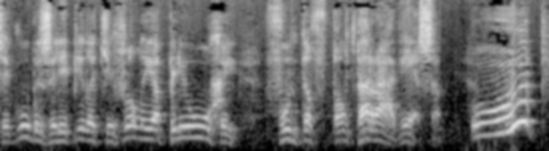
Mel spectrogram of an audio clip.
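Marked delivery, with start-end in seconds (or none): 4.7-5.4 high, loud cry of a slapped man; thin yelp. A narrator's reading. Thin-voiced man struck in the face, yelping. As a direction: yelp as the blow lands. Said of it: "крикнул тонкий голос".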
